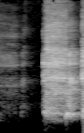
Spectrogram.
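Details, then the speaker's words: Adult woman who says she keeps coughing after talking too long, with throat and voice strained: a loud, harsh cough burst with the start of a second; cough. "Bref, je parle depuis beaucoup trop longtemps, j'arrête pas de tousser. Ma gorge et ma voix sont en train de me dire de la fermer."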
